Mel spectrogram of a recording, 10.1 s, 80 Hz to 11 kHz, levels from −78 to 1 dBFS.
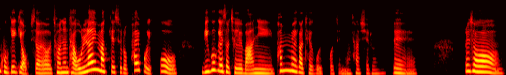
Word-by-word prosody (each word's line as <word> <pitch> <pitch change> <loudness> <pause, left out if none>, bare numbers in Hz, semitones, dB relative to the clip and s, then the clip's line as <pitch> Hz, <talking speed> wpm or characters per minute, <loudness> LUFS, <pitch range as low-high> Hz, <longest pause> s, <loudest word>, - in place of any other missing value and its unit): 고객이 225 -3 -2
없어요. 180 -1 -2
저는 210 0 0
다 205 -4 +1
온라인 275 - +4
마켓으로 225 - 0
팔고 300 -9 -2
있고 185 -2 -3 0.5
미국에서 245 +1 +1
제일 185 -3 -2
많이 170 0 -1
판매가 280 -6 0
되고 165 - -11
있거든요, 155 - -16
사실은. 165 -1 -14 0.3
네. 170 -4 -6 1.0
그래서 235 -7 +4
205 Hz, 260 characters per minute, -26 LUFS, 175-250 Hz, 1.0 s, 온라인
